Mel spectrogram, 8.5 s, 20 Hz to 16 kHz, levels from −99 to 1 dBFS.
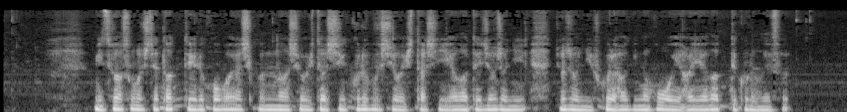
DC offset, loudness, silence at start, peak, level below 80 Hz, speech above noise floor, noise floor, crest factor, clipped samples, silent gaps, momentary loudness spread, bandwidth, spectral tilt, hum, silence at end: under 0.1%; -20 LUFS; 0.65 s; -4 dBFS; -42 dBFS; 35 dB; -54 dBFS; 16 dB; under 0.1%; none; 5 LU; 11.5 kHz; -5.5 dB/octave; none; 0.6 s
